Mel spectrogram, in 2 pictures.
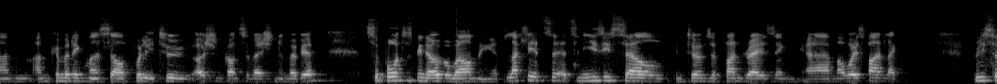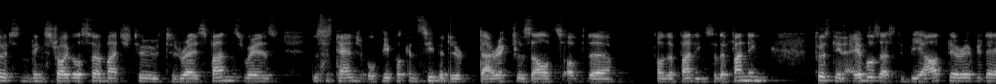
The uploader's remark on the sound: via Instagram Live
